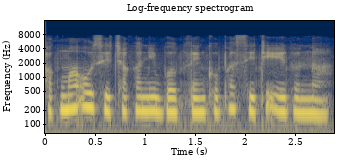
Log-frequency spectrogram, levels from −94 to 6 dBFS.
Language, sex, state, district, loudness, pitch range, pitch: Garo, female, Meghalaya, West Garo Hills, -13 LUFS, 180-205 Hz, 190 Hz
